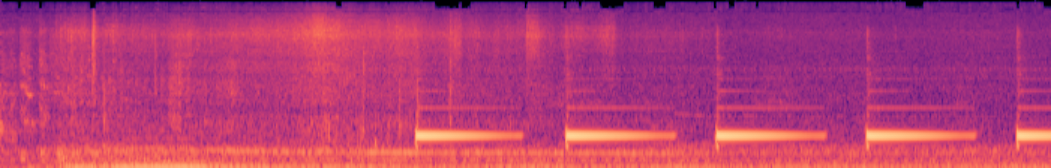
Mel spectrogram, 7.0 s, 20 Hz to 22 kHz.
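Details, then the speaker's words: Chevy 3500 dually truck after battery replacement and throttle body cleaning: quick start settling into a quiet, even idle around 640 rpm under a once-per-second chime; normal start, fix confirmed. "640 RPM. So now that's a fix. Battery replacement and throttle body cleaning."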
